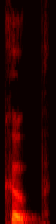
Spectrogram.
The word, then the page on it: coop: anglais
